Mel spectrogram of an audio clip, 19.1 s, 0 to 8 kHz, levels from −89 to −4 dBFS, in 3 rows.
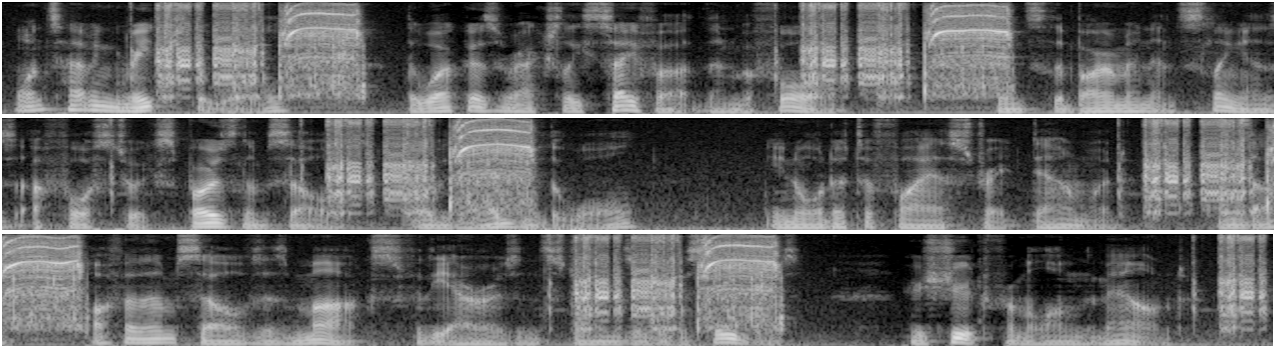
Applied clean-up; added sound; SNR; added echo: none; Camera; -2 dB; none.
